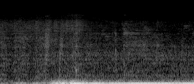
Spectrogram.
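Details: 2006 Kia Rio 1.5 turbo diesel after alternator replacement: short starter whirr, engine catches and settles into a steady, even low rumble; starts and runs normally, battery light goes out, voltage normal.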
